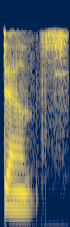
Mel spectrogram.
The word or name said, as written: dense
